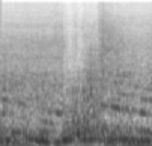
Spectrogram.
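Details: Supercharged Mazda Miata, hard rev: stumbles and drops out briefly near the top, then picks up again, fuel starvation as injectors max out; high-rpm cut-out that does not happen with the belt off.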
